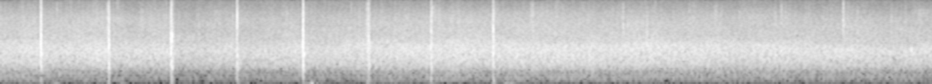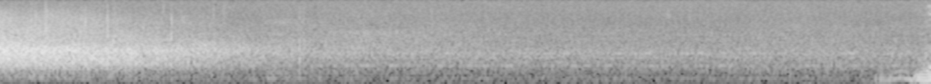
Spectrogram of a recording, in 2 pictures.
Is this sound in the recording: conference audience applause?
yes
